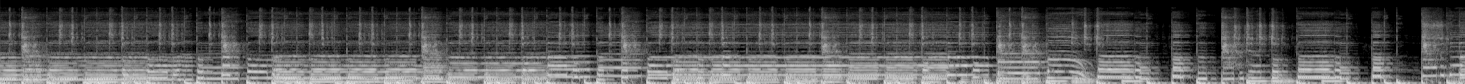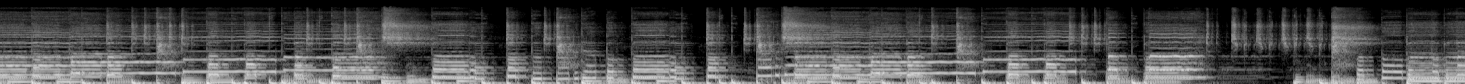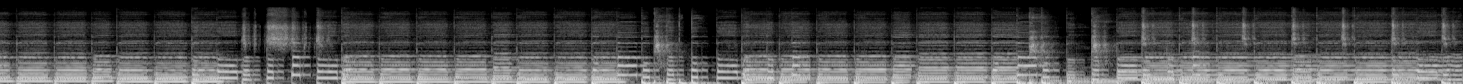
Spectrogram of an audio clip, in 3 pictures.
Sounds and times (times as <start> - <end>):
Music: 0.0 - 43.9.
